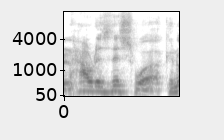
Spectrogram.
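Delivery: ordinary talk, nothing marked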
